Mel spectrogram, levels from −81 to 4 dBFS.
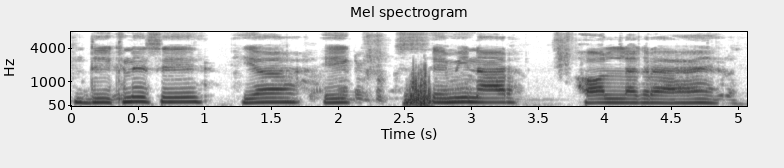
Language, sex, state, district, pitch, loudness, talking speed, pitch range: Hindi, male, Chhattisgarh, Raipur, 165 Hz, -17 LUFS, 105 wpm, 155-175 Hz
